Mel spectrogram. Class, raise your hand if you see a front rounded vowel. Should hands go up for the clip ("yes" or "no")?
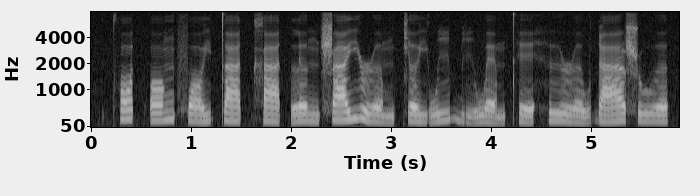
no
